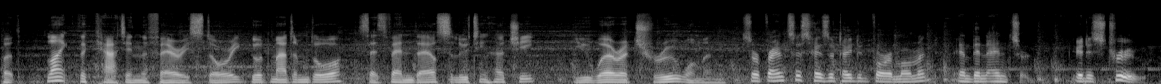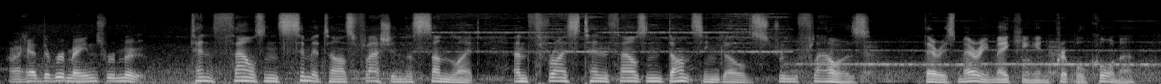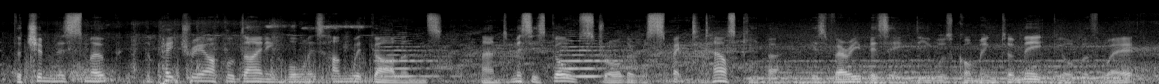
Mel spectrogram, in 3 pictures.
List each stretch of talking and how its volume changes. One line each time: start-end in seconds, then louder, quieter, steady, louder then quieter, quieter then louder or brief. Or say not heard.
0.0-34.6 steady.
